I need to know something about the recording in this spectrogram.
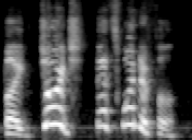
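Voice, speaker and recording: Fussy old guardian angel, extremely high and swooping, chirpy, theatrical radio-play ham. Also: male voice, huge pitch swings, a little slow, fairly bright tone, heavily acted. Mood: delighted, explaining. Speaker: channel co-host. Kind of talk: hammed-up radio play reading.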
